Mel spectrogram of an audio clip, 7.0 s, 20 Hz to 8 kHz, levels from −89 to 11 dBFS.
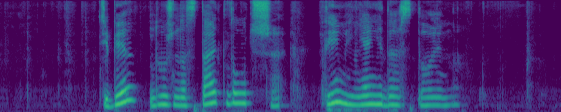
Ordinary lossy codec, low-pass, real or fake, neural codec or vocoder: none; none; fake; codec, 16 kHz, 8 kbps, FreqCodec, smaller model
